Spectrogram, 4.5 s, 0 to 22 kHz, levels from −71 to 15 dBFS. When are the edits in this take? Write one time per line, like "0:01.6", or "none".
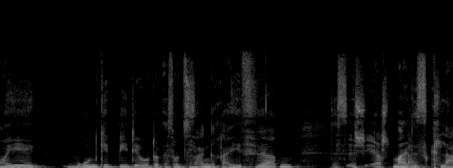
0:01.6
